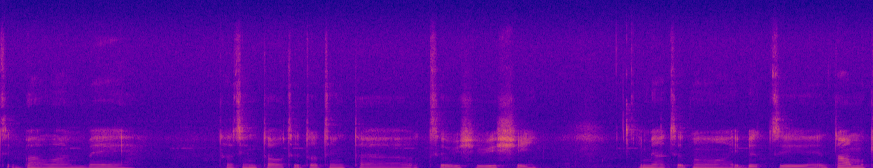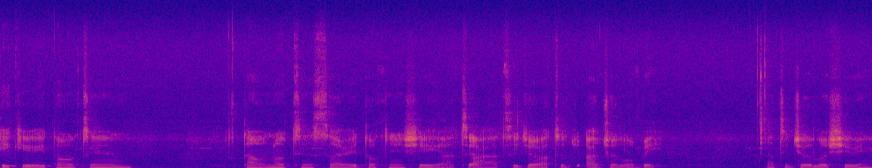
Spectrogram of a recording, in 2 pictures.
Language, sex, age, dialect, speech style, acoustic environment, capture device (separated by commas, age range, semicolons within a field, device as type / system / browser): Yoruba, female, 25-34, Nigeria - Lagos Yoruba, happy, people talking, mobile / Linux / Chrome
